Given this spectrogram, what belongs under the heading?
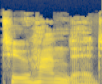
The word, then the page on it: two handed: British English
